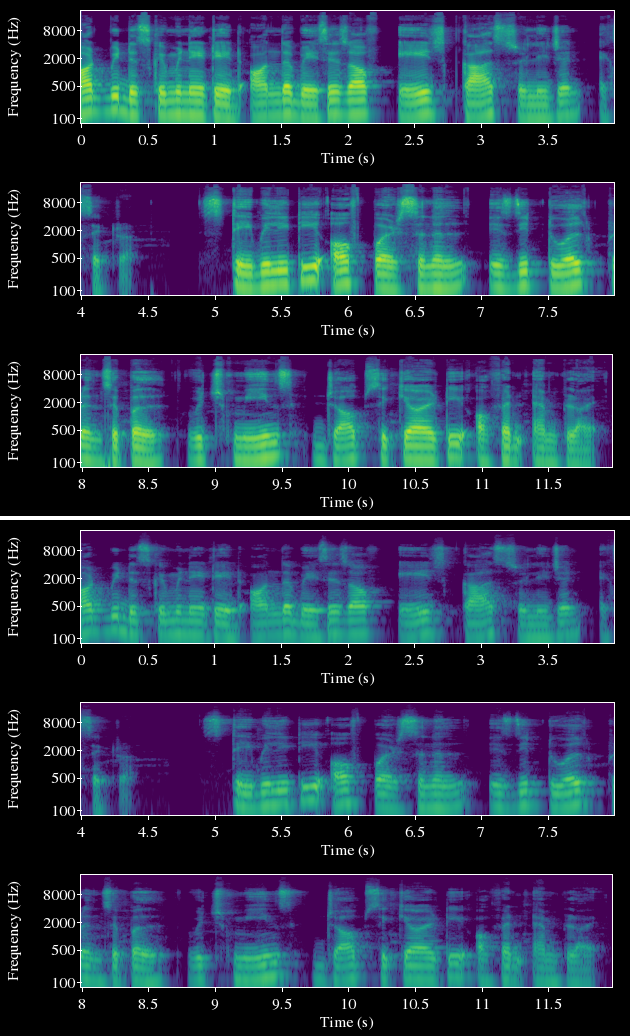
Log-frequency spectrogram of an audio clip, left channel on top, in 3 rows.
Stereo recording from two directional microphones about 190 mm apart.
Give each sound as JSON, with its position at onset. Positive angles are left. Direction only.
{"t": 0.0, "sound": "speech", "side_deg": 50}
